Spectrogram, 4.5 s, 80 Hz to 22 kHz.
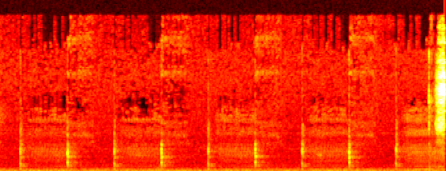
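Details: Soft regular clicking about twice a second over a low motor hum: a Momcozy M5 electric breast pump running through its let-down, expression and mixed cycling modes.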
